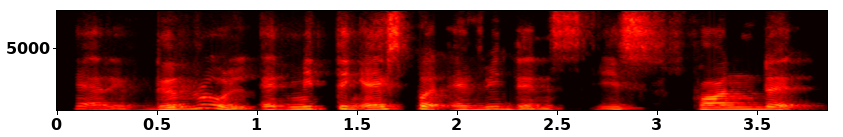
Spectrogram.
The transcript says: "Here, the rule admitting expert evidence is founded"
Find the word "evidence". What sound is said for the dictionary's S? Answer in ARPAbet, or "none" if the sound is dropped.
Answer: S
